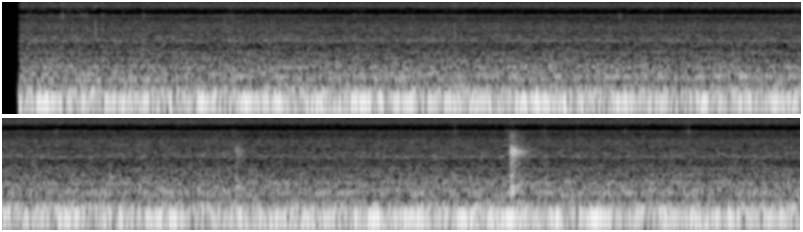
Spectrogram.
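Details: Low indoor hum of a fan or air conditioning with a faint tick, and no animal sound heard.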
